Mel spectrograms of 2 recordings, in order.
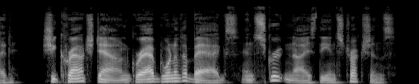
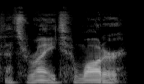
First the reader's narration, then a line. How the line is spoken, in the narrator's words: I sighed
